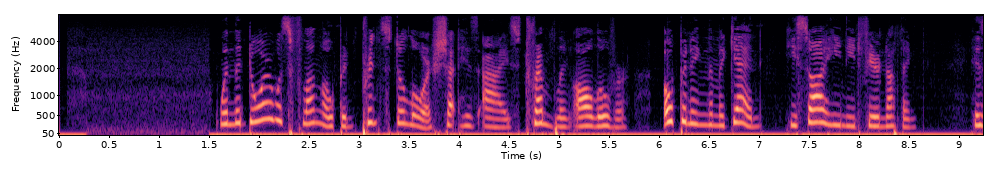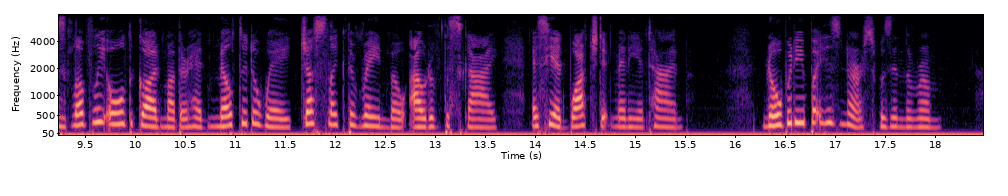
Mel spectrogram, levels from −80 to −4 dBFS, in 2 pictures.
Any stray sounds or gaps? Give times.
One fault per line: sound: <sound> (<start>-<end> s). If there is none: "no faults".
no faults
